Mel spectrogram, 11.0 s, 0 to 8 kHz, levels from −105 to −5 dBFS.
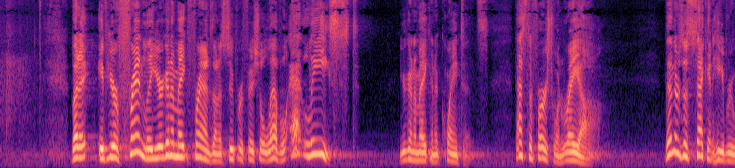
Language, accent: English, American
